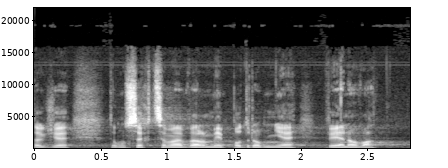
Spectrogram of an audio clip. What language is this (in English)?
Czech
